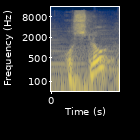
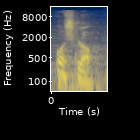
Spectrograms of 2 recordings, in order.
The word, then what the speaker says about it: Oslo: Nemlig hvordan skal navnet på Norges hovedstad uttales? Er det Oslo eller Oslo? Jeg har sagt at den tynne S-en kan ikke lenger gjøre krav på noen enerett, men den har fortsatt rett til sameksistens, har jeg sagt i språkbrevet.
